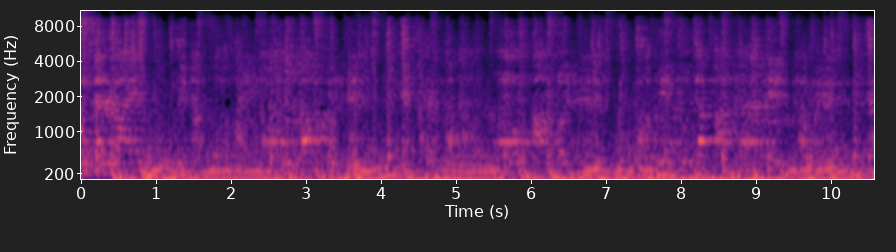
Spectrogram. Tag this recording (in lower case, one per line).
music
rustle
